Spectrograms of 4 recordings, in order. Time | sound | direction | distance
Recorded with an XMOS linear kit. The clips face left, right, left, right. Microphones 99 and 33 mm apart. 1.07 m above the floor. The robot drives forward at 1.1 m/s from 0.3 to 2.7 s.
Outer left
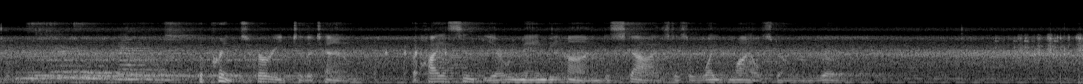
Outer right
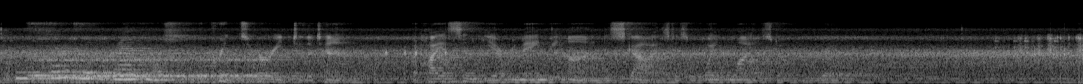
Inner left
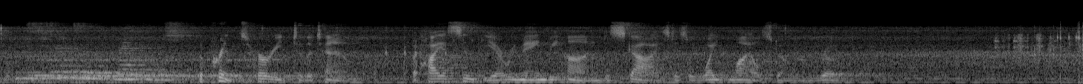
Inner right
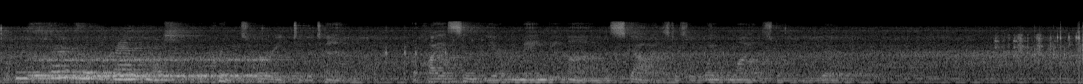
0.1 | a woman speaking | 35° right (ahead or behind) | 2.5 m
2.0 | a man speaking | 50° left (ahead or behind) | 0.7 m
